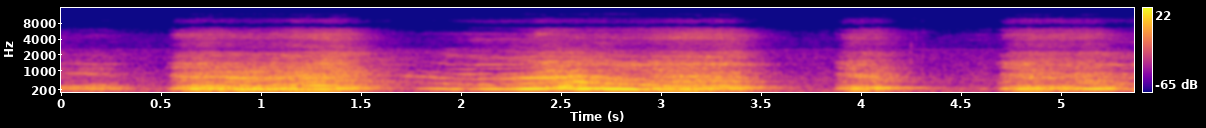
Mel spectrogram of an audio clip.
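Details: Lion vocalizing in repeated loud, grating roars, one long drawn-out bellow in the middle flanked by shorter bursts, deep and raspy with brief silences between.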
